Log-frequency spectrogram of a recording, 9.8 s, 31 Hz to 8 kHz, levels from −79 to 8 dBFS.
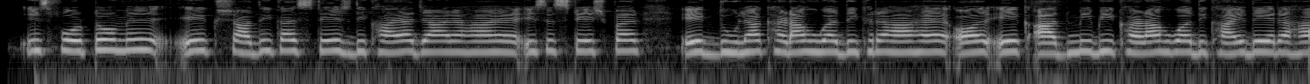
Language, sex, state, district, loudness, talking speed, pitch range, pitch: Hindi, female, Uttar Pradesh, Etah, -23 LUFS, 190 wpm, 255-275 Hz, 260 Hz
